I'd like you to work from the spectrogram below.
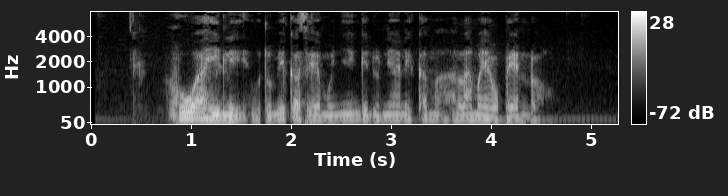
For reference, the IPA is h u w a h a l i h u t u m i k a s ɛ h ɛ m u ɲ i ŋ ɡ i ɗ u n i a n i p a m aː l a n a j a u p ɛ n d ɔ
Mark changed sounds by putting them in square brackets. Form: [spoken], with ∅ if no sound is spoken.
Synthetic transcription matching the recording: h u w a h [i] l i h u t u m i k a s ɛ h ɛ m u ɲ i ŋ ɡ i ɗ u n i a n i [k] a m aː l a [m] a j a u p ɛ n d ɔ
